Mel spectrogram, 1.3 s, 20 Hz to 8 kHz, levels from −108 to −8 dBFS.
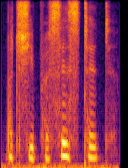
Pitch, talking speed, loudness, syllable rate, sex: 210 Hz, 140 wpm, -17 LUFS, 4.6 syllables/s, female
